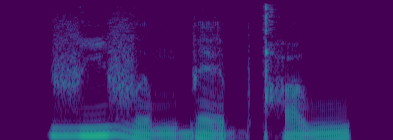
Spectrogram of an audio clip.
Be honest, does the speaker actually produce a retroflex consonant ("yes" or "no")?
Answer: no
